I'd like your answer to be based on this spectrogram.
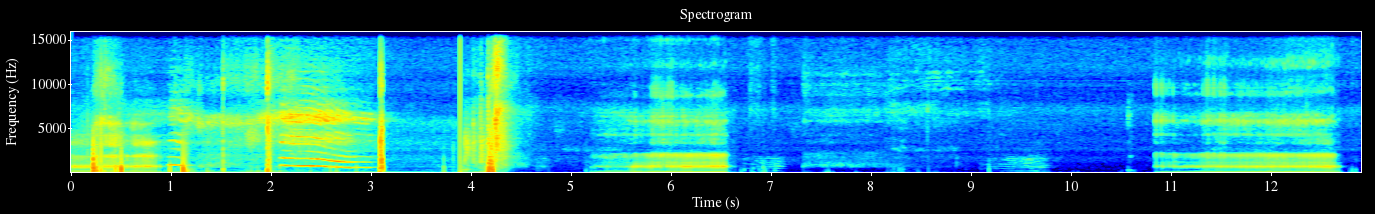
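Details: Pug snoring: snorting and squeaky noises, then two buzzing snores about two seconds long separated by quiet.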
